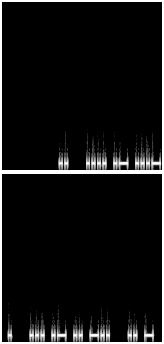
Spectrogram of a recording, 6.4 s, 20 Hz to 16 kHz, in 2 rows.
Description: Morse code, heard as a keyed tone, about 22 wpm, 700 Hz. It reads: I HAVE SAID IT
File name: practice / 22wpm / Sentences with 8-Word Phrases - 22wpm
